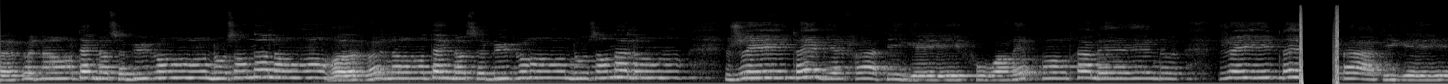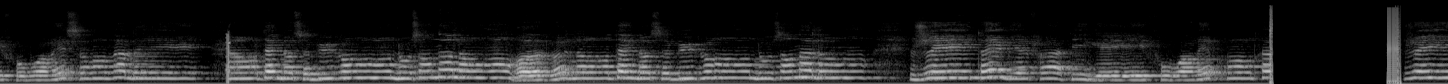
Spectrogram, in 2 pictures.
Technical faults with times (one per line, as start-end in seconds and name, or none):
13.00-13.38 cable pulled and plugged in
27.18-28.48 cable pulled and plugged in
